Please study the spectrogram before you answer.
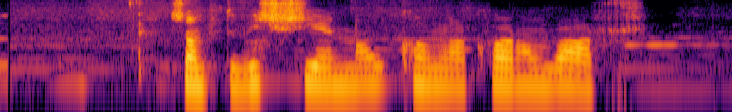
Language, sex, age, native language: Icelandic, male, 12, Icelandic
